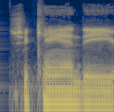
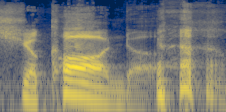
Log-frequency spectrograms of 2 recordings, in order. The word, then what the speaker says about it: Shakonda: Shicandi or Shicanda. And then she pipes up in the back. It's Shakonda.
